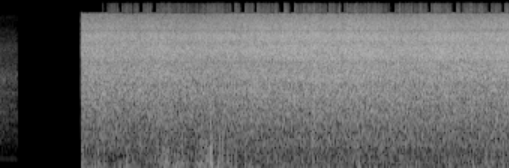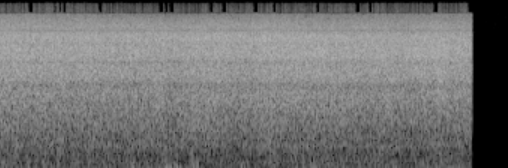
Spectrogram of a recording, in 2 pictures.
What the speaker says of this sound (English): We then continued driving farther east to the Seljandafoss waterfall.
